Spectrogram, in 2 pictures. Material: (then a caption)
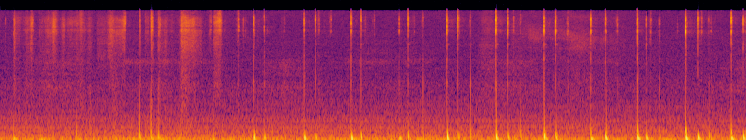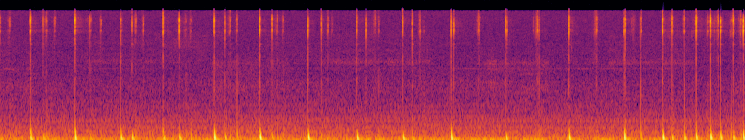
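Plastic. A small, white, hollow plastic ping pong ball is held close to the microphone and rolled and rubbed between fingertips and palms. It makes a steady, irregular stream of short, dry clicks and taps over a soft, low rubbing hiss. Each click dies away almost instantly.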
